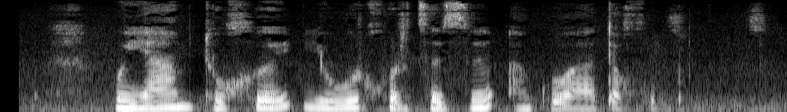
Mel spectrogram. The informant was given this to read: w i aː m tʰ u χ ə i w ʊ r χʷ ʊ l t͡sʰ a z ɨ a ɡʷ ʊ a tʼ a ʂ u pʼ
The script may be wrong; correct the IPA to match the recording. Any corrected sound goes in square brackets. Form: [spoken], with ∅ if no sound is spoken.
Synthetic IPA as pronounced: w i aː m tʰ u χ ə i w ʊ r χʷ ʊ [r] t͡sʰ a z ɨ a ɡʷ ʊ a tʼ a [χ] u pʼ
